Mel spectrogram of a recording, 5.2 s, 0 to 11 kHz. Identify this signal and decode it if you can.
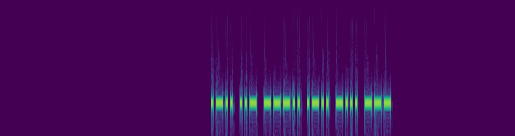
Morse code, heard as a keyed tone, about 47 wpm, 700 Hz. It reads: LU8LBO
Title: DXCC-100 Call Signs - 6 Characters - Repeated 2x - 50wpm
